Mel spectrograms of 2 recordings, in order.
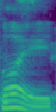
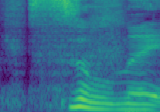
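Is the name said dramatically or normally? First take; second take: normally; dramatically. First: It is said in a plain, ordinary way. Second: It is said in an exaggerated, dramatic way.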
